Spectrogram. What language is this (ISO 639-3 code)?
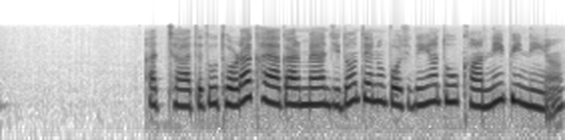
pan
